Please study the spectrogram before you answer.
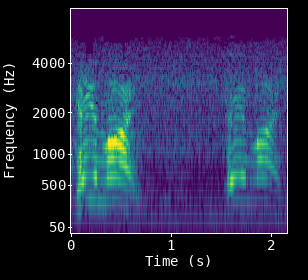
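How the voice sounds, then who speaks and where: An actor playing a weary, exasperated relief helper who barks orders in a 1930s radio drama. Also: male voice, very high voice, lively intonation, measured pace. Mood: barking. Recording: muffled old radio recording with music.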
